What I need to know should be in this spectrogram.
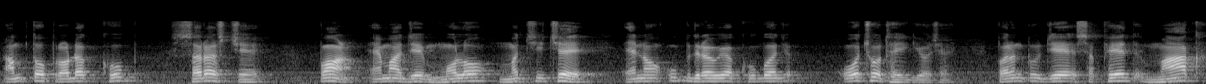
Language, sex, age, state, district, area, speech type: Gujarati, male, 60+, Gujarat, Morbi, rural, spontaneous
